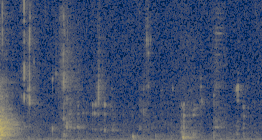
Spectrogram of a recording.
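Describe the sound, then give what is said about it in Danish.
Quiet chewing of dense rye bread, eaten after drinking vodka, with soft irregular crunches and moist mouth sounds repeating every half second or so, no talking. “Spiser rugbrød”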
